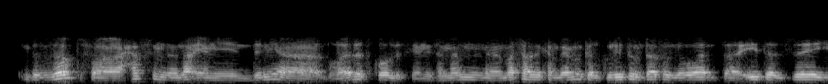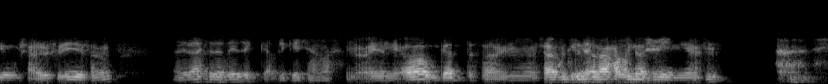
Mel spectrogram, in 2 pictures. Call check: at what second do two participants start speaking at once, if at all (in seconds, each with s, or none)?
13.8 s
